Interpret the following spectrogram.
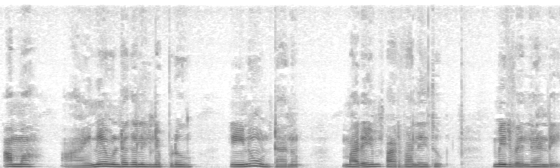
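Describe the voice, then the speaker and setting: A woman's voice: on the low side, steady tone, moderate pace, close to an everyday voice. A woman voicing a wronged young wife who is hurt, indignant and proud. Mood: quiet, resigned. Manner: tearful, indignant. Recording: dull lo-fi recording.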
